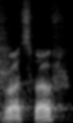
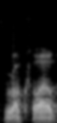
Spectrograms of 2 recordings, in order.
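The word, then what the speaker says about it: Wrocław: that correct that's right the city the name of which a lot of English speakers and the foreigners cannot pronounce when they see it written it's called broadsworth but everybody Called It Rock love or whatever like they butcher it heavily basically we use two words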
